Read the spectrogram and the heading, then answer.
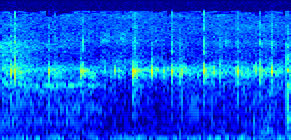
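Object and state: Sunglasses lenses tapped.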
